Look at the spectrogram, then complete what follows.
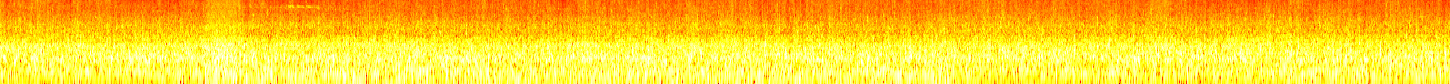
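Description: Shallow stream running over and around rocks: a steady rush and babble of water, swelling briefly about four seconds in.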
